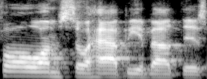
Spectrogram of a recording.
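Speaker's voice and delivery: put-on fake happy voice. Retelling the scene where he calls his wife: imitating Jack Nicholson's fake happy facade. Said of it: "he's putting on his "I want the job" facade".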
